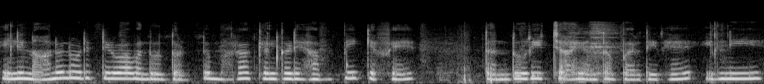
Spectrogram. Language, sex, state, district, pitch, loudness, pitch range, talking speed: Kannada, female, Karnataka, Bellary, 260 Hz, -15 LUFS, 245-270 Hz, 120 wpm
